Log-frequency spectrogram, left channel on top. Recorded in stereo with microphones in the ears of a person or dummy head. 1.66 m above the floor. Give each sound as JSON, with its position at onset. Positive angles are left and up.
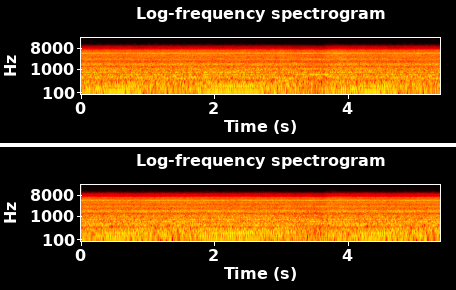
{"t": 0.0, "sound": "an engine running", "side_deg": -70, "distance_m": 1.3}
